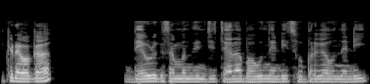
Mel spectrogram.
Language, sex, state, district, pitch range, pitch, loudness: Telugu, male, Andhra Pradesh, Manyam, 125-135 Hz, 130 Hz, -18 LUFS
